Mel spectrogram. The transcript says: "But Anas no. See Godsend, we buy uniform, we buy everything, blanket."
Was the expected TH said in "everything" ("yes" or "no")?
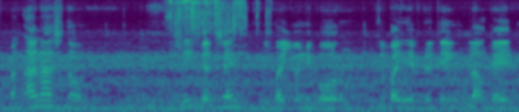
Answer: no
